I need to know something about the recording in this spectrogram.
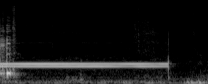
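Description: Emergency Alert System two-tone attention signal playing from a portable FM radio's speaker: a steady dual tone that cuts off abruptly near the end, with a click and a brief low thump, as the alert message is about to begin.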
